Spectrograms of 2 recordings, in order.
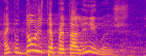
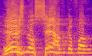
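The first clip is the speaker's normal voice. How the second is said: loud, booming put-on divine proclamation; hammed-up prophetic God voice; mock voice of God; 9 dB louder than usual. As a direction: imitate God addressing a servant, much louder. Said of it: "imitar a voz de Deus".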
